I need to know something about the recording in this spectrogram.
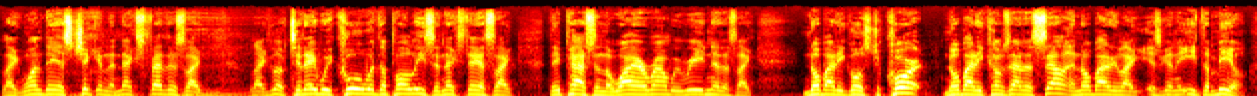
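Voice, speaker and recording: A middle-aged man from Los Angeles with a deep, loud voice, telling blunt street stories full of swearing in a casual chat. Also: a little fast. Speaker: podcast co-host.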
